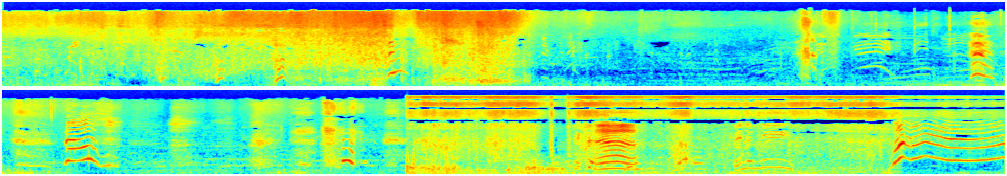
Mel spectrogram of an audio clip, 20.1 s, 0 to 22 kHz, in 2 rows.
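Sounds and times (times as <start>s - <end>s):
women laughing and whooping: 9.6s - 11.2s, 18.8s - 20.0s.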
